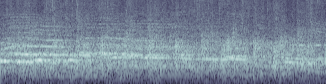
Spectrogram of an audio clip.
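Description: crowd, children applauding loudly

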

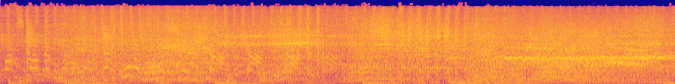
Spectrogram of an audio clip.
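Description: vehicle, car tires skidding

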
